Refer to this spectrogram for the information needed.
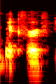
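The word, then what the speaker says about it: Bickford: I think there was, yes, on the 14th of September, Lovett Binkford, I think that's how you pronounce it, and I'll put the link in the room. – Binkford, yeah.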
